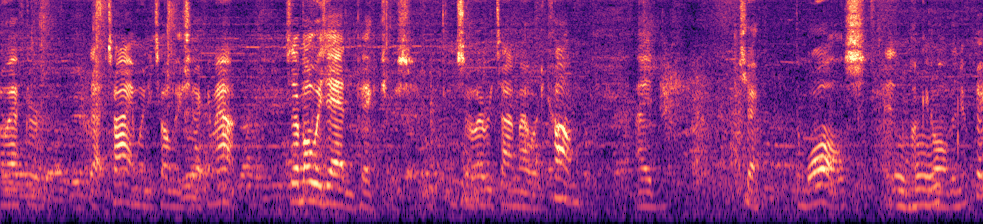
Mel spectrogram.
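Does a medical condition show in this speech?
No.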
